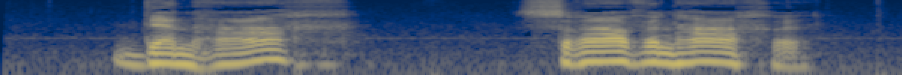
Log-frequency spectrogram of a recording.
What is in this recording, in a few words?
Den Haag s Gravenhage, Dutch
